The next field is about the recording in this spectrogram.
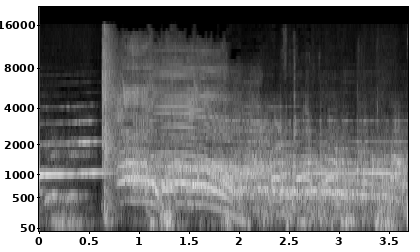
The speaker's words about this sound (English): A chest slap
